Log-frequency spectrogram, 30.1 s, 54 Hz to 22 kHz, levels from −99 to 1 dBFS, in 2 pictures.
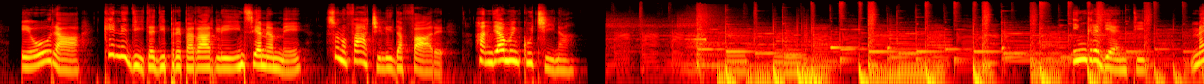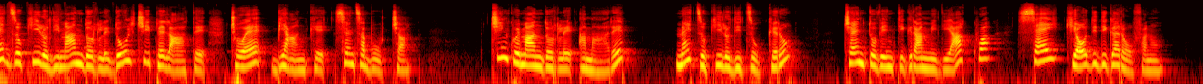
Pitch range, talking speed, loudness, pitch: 155-245 Hz, 85 wpm, -32 LUFS, 185 Hz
